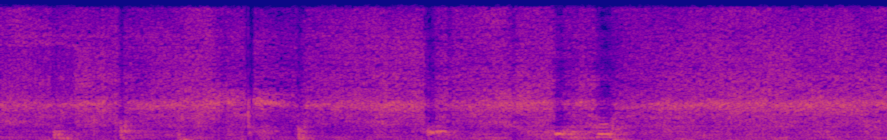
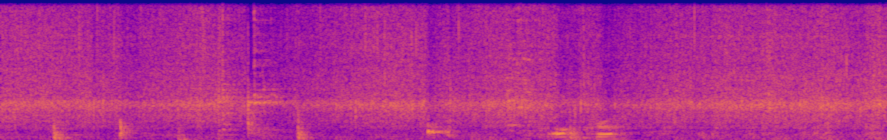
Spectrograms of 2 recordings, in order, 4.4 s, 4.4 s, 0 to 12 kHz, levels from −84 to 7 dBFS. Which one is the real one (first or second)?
second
